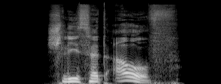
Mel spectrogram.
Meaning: second-person plural subjunctive I of aufschließen
- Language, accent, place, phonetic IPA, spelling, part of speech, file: German, Germany, Berlin, [ˌʃliːsət ˈaʊ̯f], schließet auf, verb, De-schließet auf.ogg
